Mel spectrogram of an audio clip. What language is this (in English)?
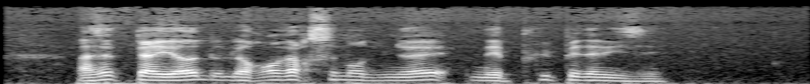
French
